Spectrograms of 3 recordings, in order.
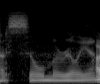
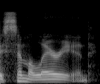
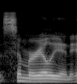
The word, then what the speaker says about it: Silmarillion: Silmarillion, I can never say it right. – Yeah, Silmarillion. – I always say Similarian, because similar. – Yeah. – But Silmarillion, in that apparently there's some, it sounds like the dude before Sauron was way worse, right?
